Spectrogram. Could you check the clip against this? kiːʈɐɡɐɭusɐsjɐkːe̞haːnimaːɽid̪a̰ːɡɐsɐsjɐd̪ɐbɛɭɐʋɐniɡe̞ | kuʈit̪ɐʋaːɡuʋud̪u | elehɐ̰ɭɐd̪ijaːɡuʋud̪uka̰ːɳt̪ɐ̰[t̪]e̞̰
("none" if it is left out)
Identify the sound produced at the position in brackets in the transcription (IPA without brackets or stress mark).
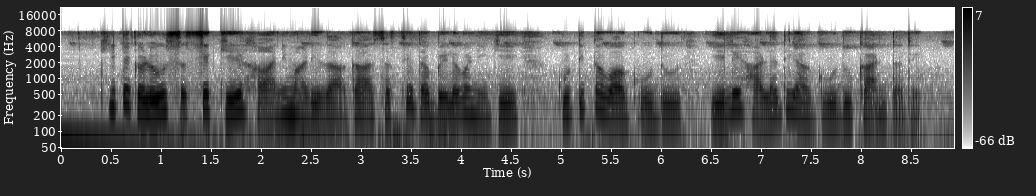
d̪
